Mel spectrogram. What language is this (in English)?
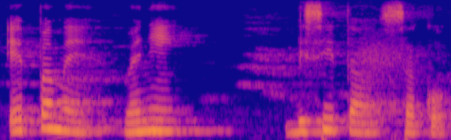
Sindhi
